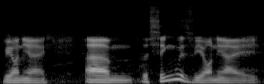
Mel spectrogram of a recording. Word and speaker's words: Viognier: We're gonna we're gonna drink some Vogna. Now, um just to be clear, it is pronounced Vion.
